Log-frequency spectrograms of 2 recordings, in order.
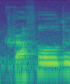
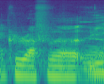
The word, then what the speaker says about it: Gruffudd: Ian Gruffudd. – Yeah, Gruffudd.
